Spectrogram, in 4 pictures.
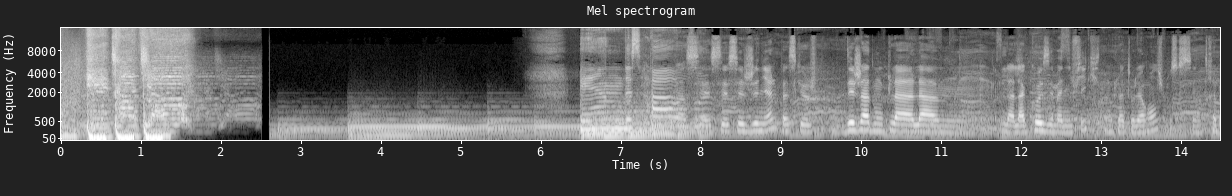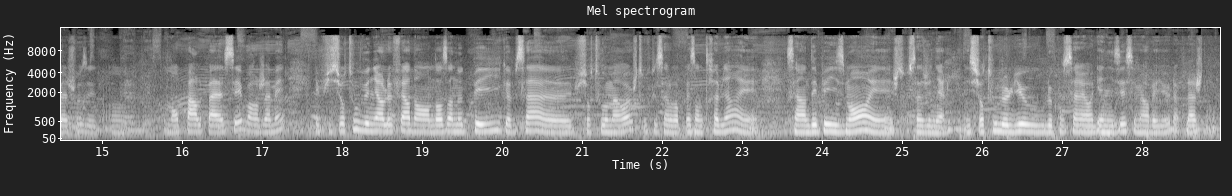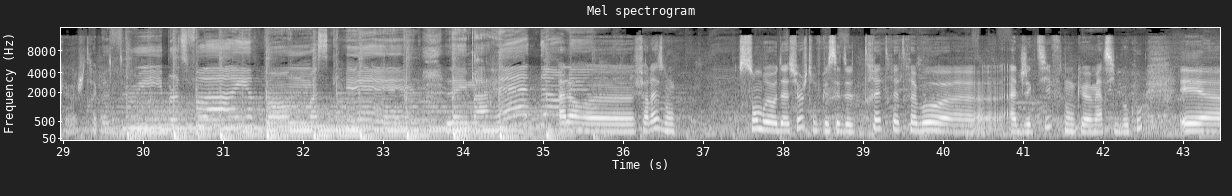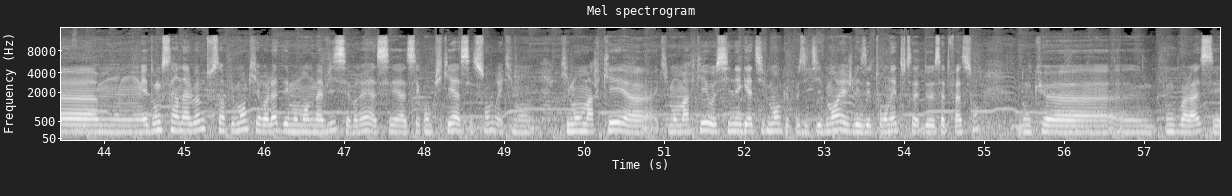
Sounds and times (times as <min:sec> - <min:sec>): Music: 0:00.0 - 0:57.9
Speech: 0:07.3 - 0:30.0, 0:33.8 - 0:57.9.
